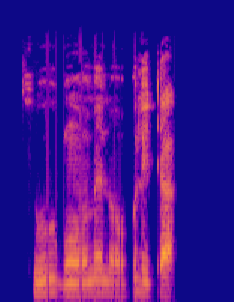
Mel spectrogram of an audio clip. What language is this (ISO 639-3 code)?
mua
